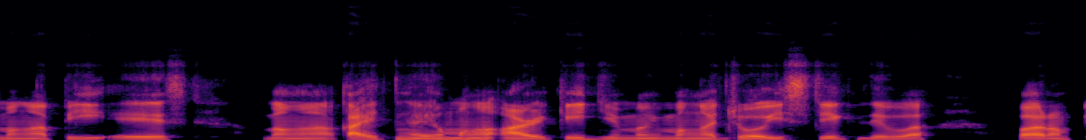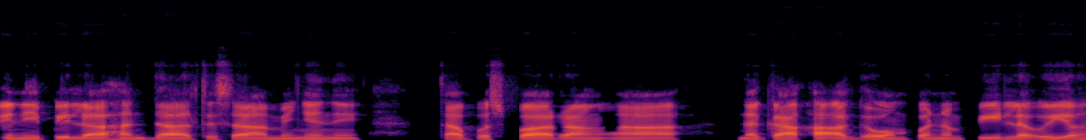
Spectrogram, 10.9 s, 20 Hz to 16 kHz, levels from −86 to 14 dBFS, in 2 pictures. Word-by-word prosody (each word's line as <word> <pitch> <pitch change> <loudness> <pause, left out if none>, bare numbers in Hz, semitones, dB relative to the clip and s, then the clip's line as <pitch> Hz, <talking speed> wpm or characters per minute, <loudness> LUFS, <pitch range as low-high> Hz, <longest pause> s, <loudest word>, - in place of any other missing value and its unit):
mga 120 -2 0
PS, 145 0 -2 0.4
mga 115 0 0
kahit 125 +2 +4
nga 140 - -4
'yong 135 - -3
mga 140 - +1
arcade, 130 +6 +3
'yong 140 -2 -8
may 135 - -3
mga 130 0 -1
joystick, 125 +4 +1
'di 115 -1 -3
ba? 120 +2 0 0.4
Parang 125 +2 +4
pinipilahan 125 -1 +1
dati 125 -2 +1
sa 120 -1 0
'min 125 +5 -5
'yon, 140 - -8
eh. - - -20 0.4
Tapos 135 +5 -1
parang, 115 -1 +2
ah, 115 -1 +1 0.3
nagkaka-agawan 125 +1 +1
pa 125 - -3
ng 120 -1 -4
pila, 155 -3 +1
"Uy, 155 -1 +2
oh, 145 - -1
125 Hz, 165 wpm, -25 LUFS, 120-135 Hz, 0.4 s, kahit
